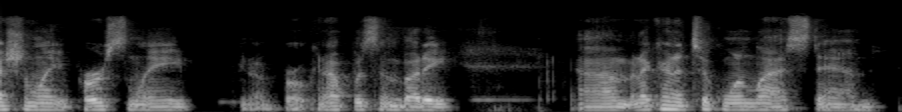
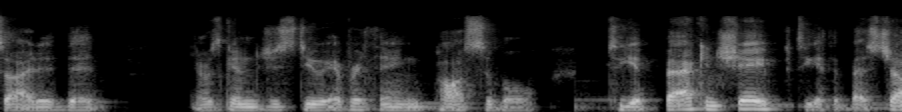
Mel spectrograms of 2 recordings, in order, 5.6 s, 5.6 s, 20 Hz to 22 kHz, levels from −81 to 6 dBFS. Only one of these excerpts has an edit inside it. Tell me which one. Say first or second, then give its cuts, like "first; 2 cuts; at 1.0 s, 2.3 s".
second; 1 cut; at 3.7 s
